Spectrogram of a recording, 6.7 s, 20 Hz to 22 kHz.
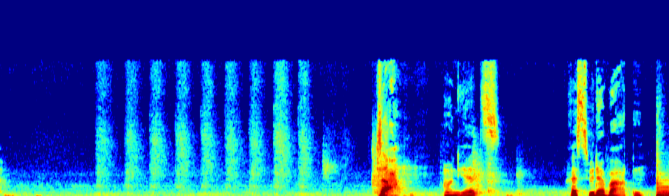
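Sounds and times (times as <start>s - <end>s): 
spray bottle misting Berliner doughnut dough: 1.0s - 3.4s
speech: 3.8s - 5.1s, 5.7s - 6.5s.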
